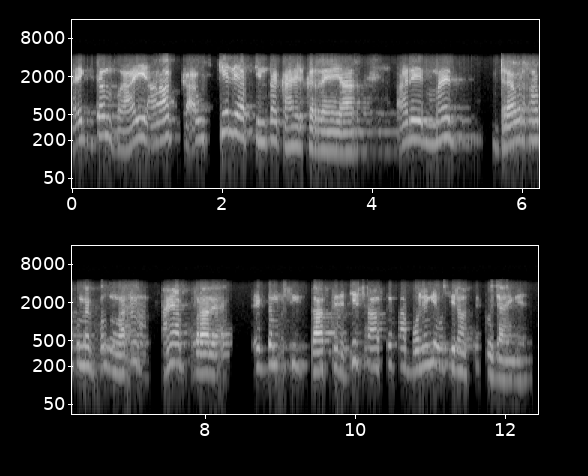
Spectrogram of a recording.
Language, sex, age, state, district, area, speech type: Urdu, male, 18-30, Uttar Pradesh, Balrampur, rural, conversation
